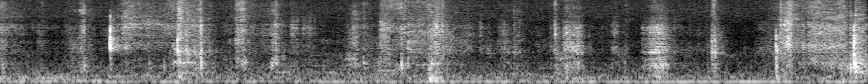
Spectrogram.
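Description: Faint paper rustles and light clicks of a hardcover picture book's pages being handled, with a page lifted and turned near the end.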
